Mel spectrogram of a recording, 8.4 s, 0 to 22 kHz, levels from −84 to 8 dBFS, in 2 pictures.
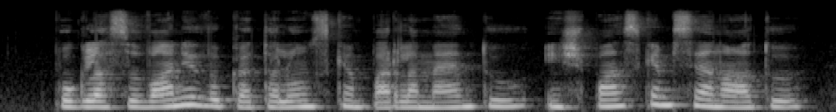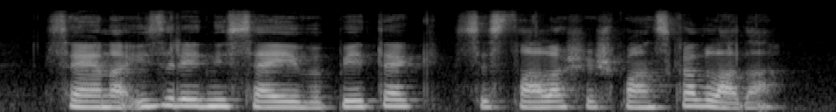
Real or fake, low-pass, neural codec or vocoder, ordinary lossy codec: real; 14.4 kHz; none; none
